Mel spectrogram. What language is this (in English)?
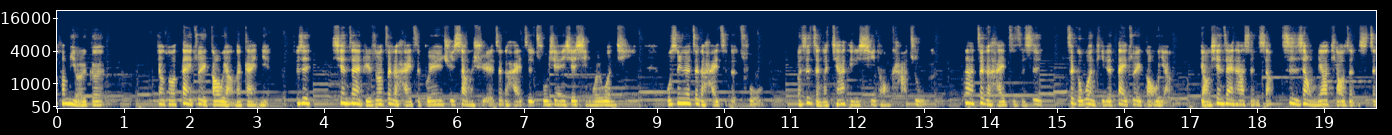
Chinese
